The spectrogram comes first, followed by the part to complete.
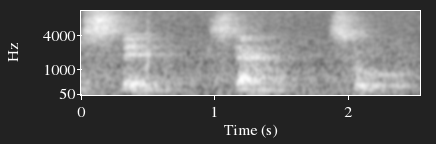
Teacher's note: The effect of the S is to remove the aspiration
